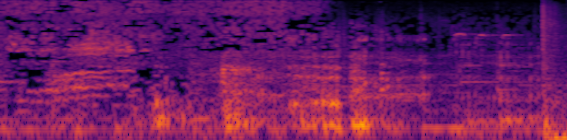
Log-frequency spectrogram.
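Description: A leopard fighting a warthog: harsh animal calls and growls in irregular bursts, about two a second.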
